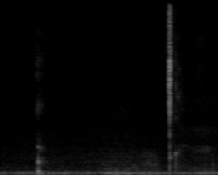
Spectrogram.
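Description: Quiet room tone with two faint, brief clicks, the second sharper and louder near the end.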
